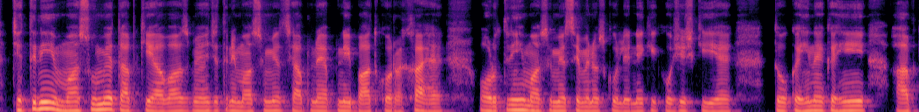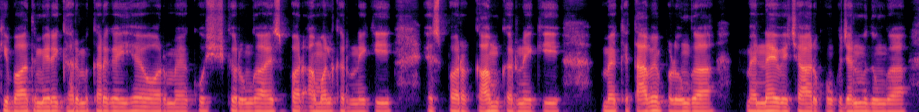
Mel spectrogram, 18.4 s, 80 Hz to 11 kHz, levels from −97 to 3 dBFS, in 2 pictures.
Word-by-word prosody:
जितनी 180 +6 +6
मासूमियत 150 +3 +3
आपकी 130 +1 0
आवाज़ 120 +1 +1
में 125 - -1
है, 125 - 0
जितनी 130 +1 -3
मासूमियत 125 +2 -1
से 130 -2 -3
आपने 125 +2 -1
अपनी 125 +1 -1
बात 115 0 +1
को 125 - 0
रखा 130 +5 +1
है 115 -1 -3 0.4
और 130 -2 +2
उतनी 125 +5 +1
ही 150 - +6
मासूमियत 125 -1 +1
से 130 +2 0
मैंने 120 0 0
उसको 120 +2 -5
लेने 115 0 -2
की 120 +2 -7
कोशिश 125 0 -3
की 120 -2 -2
है। 115 0 -1 0.4
तो 125 -2 +1
कहीं 120 +1 +2
न 135 -1 +3
कहीं 135 +1 +3 0.4
आपकी 120 +2 0
बात 120 +1 +1
मेरे 120 +1 +3
घर 115 -1 -3
म 120 - -2
कर 120 0 0
गई 120 -1 0
है 125 0 0
और 115 -1 -1
मैं 115 0 -4
कोशिश 120 +2 -4
करूँगा 115 -1 0
इस 115 -1 +2
पर 120 -1 +1
अमल 115 +1 0
करने 110 -2 -4
की, 115 +1 -1 0.4
इस - - +2
पर 115 -2 +1
काम 115 +2 +4
करने 115 0 -1
की 115 0 -2 0.4
मैं 120 -1 +2
किताबें 115 +4 +2
पढ़ूँगा, 115 0 +2 0.3
मैं 120 - +1
नए 125 +1 +6
विचारकों 115 -1 +1
को - - -9
जन्म 115 +1 +1
दूँगा 110 0 -1
120 Hz, 200 wpm, -25 LUFS, 115-125 Hz, 0.4 s, जितनी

